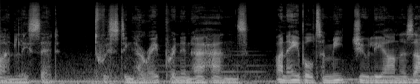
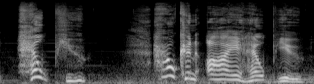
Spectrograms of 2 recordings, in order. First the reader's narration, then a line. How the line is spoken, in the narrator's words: cried her mother, furious at her daughter for creating such a mess, furious that it brought Sarah face to face with her own cowardice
